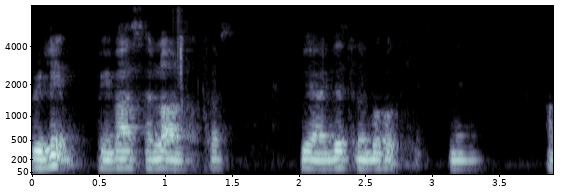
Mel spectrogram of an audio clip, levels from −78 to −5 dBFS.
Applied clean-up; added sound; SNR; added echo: neural mask model DeepFilterNet 3.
